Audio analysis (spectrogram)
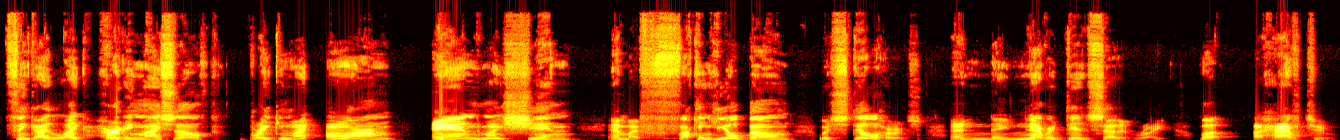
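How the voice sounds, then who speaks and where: A man's voice: fairly high pitch, expressive, slow pace, pushed and bright, pitched above the performer's own voice, heavily acted. A man voicing an agitated, paranoid, foul-mouthed male artist in a dramatic short story reading, ranting and insistent.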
